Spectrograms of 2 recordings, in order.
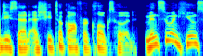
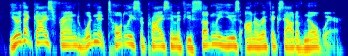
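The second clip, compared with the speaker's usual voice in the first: usual speaking voice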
